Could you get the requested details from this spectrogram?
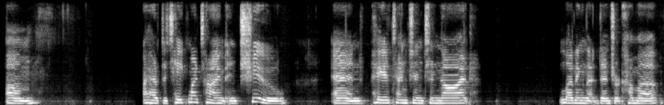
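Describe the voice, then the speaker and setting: A woman talking casually to camera in a vlog, articulating carefully around dentures, with a slight lisp and hard, whistling S sounds. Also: medium pitch. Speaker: vlogger.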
